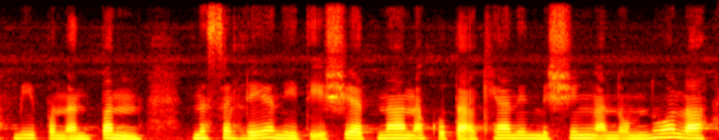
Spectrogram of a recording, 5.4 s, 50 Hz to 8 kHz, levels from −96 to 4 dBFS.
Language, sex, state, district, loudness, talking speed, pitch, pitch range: Mizo, female, Mizoram, Aizawl, -18 LUFS, 235 wpm, 180 Hz, 165-185 Hz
